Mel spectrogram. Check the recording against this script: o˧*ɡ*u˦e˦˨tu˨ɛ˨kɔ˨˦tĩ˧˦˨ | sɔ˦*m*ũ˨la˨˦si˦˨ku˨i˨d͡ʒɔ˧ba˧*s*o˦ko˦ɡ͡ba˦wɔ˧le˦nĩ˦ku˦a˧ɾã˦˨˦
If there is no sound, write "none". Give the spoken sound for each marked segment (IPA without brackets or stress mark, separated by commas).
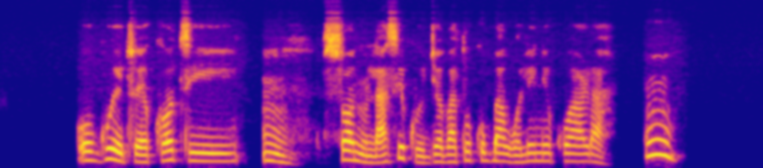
ɡ, n, t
